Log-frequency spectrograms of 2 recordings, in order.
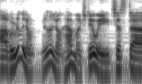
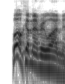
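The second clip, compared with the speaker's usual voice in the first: talking with mouth full of food; 2 semitones higher than usual. Welcoming everyone after a toast: talking with mouth full. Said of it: "I say with my mouth full".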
